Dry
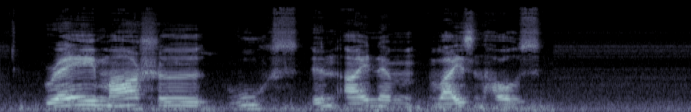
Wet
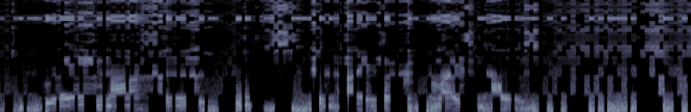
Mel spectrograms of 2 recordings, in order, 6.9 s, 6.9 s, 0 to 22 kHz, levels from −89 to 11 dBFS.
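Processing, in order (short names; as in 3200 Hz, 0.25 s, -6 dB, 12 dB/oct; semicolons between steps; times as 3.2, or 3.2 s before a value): random spectral dropouts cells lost 57%; recorder AGC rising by 22 dB/s; 4.36–5.07 bell 1400 Hz +11.5 dB 0.24 oct; careless resampling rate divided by 4×, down filtered, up zero stuff; 0.36–0.61 spectral gain 530–8200 Hz -15 dB; 1.26–1.71 high shelf 5000 Hz -> 9500 Hz +9.5 dB; 2.49–2.94 Chebyshev band-stop 240–3800 Hz, order 3; compressor 5:1, threshold -25 dBFS, peak gain reduction 20 dB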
